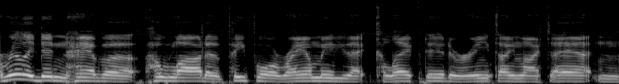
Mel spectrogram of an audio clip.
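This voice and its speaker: Speaking with a Southern US accent at a fairly high pitch, a man holds a moderate pace with hardly any pauses and fairly even intonation. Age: 60s. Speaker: stamp collector vlogger. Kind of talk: casual monologue. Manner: halting, many fillers.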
